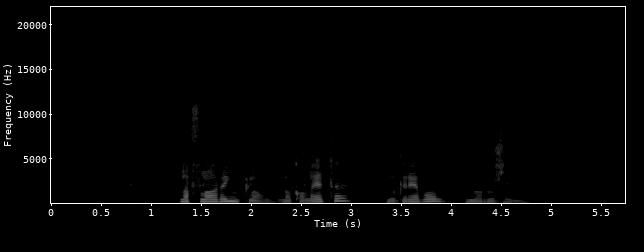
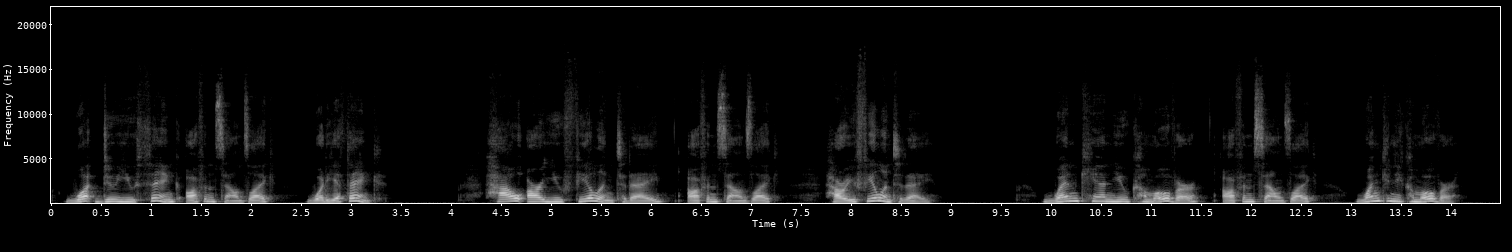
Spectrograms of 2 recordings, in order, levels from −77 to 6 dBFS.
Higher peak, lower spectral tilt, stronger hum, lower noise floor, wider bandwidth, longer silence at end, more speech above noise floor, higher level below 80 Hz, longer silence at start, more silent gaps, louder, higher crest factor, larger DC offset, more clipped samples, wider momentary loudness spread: second, -32 dBFS vs -4 dBFS; second, -4.5 dB/octave vs -6.5 dB/octave; neither; first, -84 dBFS vs -69 dBFS; second, 11 kHz vs 14 kHz; first, 0.95 s vs 0.45 s; second, 33 dB vs 48 dB; second, under -90 dBFS vs -66 dBFS; first, 1.3 s vs 0.15 s; neither; second, -52 LUFS vs -22 LUFS; about the same, 22 dB vs 18 dB; neither; neither; first, 13 LU vs 8 LU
